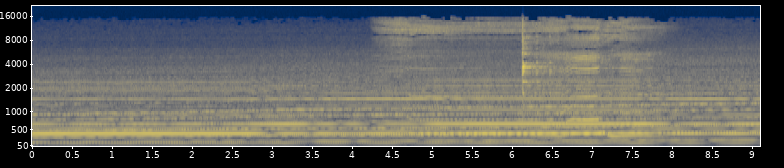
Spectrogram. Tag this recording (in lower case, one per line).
music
